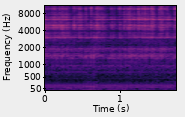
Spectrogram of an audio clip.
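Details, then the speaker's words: Vacuum pump evacuating the AC on a 1993 Corvette C4: steady hum with loud, busy clicking while still drawing air, becoming subdued once nothing is left to suck. "listen to the pump and you'll hear a difference in tone from when this the pump actually runs out of anything to suck hear that kind of loud clicking"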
